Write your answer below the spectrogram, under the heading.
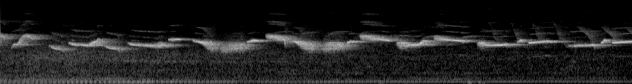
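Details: Wambi bird singing a continuous string of clear whistled phrases that swoop up and down, bright and high, with a faint low hum beneath.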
